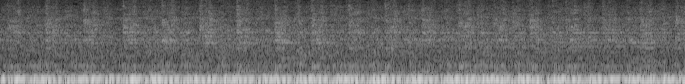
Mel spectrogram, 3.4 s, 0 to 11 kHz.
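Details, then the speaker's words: Chevy 350 V8 during valve adjustment: the pumped-up lifter holds the valve slightly open, giving a deep, lopey, stumbling idle that smooths out as it bleeds down; normal. "Now it's hanging the valve slightly, but that's perfectly normal. And you're going to hear it smooth out here in a But minute."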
